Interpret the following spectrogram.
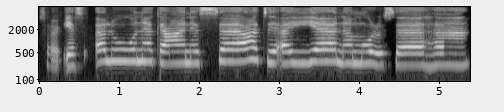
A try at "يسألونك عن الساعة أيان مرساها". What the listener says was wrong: Okay, make your ta marbuta clear. ساعتي تي. Your عين ساعتي.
